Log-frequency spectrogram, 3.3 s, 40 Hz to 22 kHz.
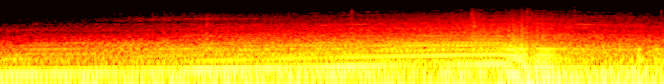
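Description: An Alpine A110 R's 1.8-litre, 300 hp engine revs up with rising, deep bassy tones and audible intake, climbing steadily in pitch before a sharp blip near the end, close and loud.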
